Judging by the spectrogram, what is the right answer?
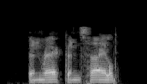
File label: "unreconciled", english; adjectives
